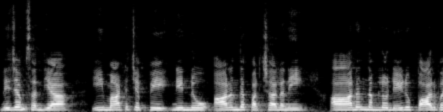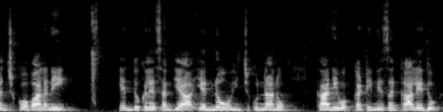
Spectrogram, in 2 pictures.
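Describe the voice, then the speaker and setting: A woman voicing a troubled young man from an audio novel, earnest and pleading. The delivery stays flat and level, with the pitch barely moving, and the voice sits at a middle height. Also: measured pace, close to an everyday voice. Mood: sorrowful.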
